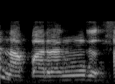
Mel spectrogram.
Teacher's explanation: కా ముందు వచ్చిన అనుసర్గ కాబట్టి ఉంగులాగా రావాలి. నపరం కాకుండా నపరంగ్ అలా రావాలి.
